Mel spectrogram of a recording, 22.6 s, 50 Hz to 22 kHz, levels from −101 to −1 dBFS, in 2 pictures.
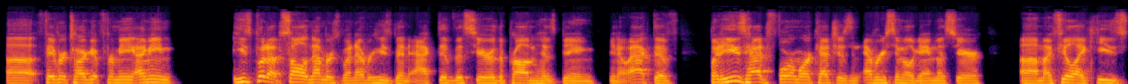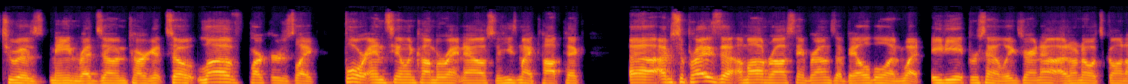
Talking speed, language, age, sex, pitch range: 225 wpm, English, 20-39, male, 115-135 Hz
